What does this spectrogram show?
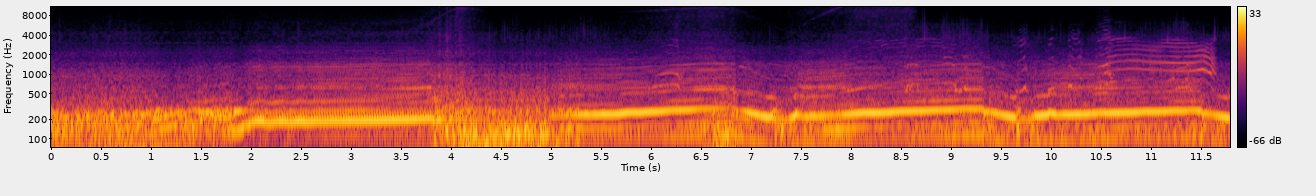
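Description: Cabin sound of a 1500-horsepower twin-turbo Dodge Viper V10 under hard acceleration. Its pitch climbs through each gear and drops at each of four manual upshifts. A passenger shouts and laughs over it in the second half.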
